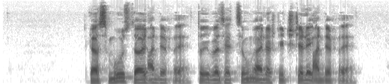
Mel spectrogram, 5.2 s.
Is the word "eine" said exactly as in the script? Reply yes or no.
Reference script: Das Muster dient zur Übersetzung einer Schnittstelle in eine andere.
no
